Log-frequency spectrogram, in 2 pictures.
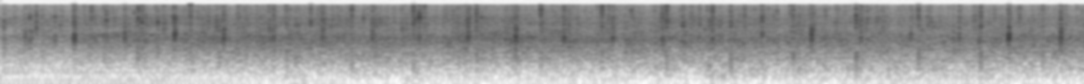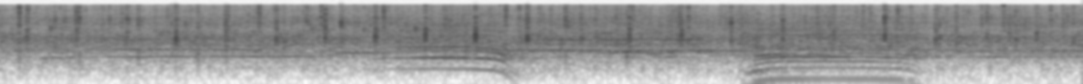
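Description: A large audience applauding after a song ends, the clapping building slightly. In the second half a few voices call out over it.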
